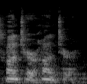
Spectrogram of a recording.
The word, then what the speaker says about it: Hunter x Hunter: uh number seven uh hunter x hunter or actually pronounce hunter hunter um so one of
